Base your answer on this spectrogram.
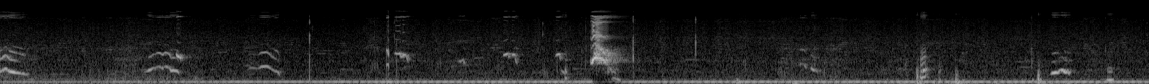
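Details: Puppies milling about on 24 February 2010, giving soft arched whimpers and little yips at irregular intervals, with one sharp rustle or bump midway and a steady low hum throughout.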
